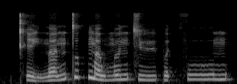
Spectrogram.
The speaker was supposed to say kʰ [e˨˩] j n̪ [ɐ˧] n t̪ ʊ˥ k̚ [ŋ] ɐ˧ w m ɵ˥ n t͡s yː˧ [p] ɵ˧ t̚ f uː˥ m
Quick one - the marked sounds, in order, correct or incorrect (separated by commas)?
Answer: correct, incorrect, incorrect, correct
